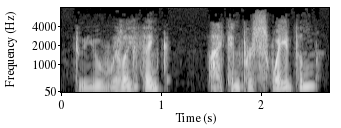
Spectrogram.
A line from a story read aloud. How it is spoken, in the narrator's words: he whispered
